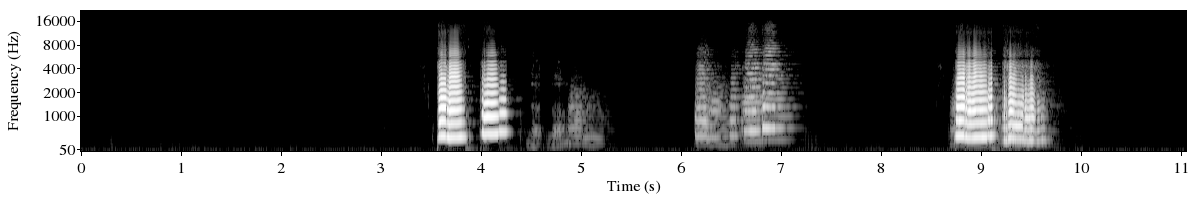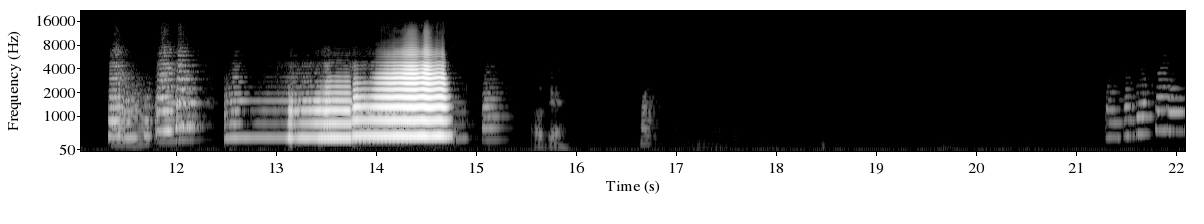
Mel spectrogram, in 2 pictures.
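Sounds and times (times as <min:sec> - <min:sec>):
trumpet: 0:03.6 - 0:05.3, 0:06.1 - 0:07.3, 0:08.7 - 0:09.9, 0:11.3 - 0:15.7, 0:16.6 - 0:17.0, 0:21.3 - 0:22.0.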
